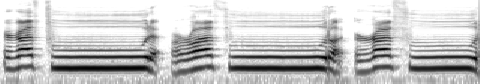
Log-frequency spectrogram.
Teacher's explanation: غین heavy حروف اور نرمی، غین زیادہ ہم نے زور نہیں لگانا، سختی نہیں کرنی اس میں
